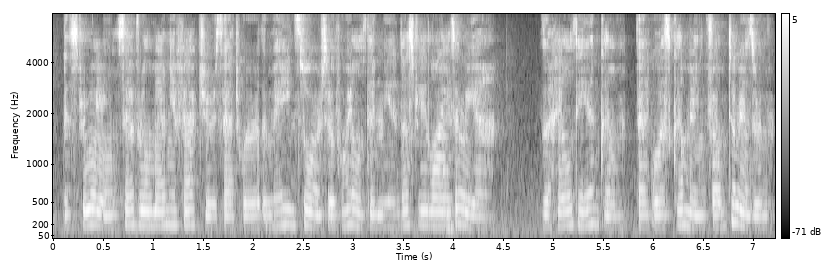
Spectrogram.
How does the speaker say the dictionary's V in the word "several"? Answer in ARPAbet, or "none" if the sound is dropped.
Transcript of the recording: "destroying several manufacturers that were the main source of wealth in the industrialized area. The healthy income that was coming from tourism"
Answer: V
